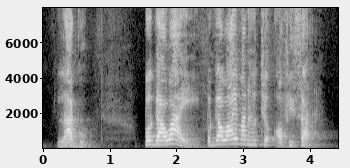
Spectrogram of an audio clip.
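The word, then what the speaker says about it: lagu: কে বলা হয় লাগু এল এ জি ইউ উচ্চারণটা হবে লাগু লাগু পগাওয়াই পগাওয়াই মানে হচ্ছে অফিসার অফিসার কে মালয়েশিয়ান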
